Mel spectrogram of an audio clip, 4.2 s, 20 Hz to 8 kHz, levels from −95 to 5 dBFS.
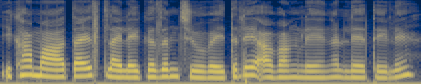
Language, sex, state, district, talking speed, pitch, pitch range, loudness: Wancho, female, Arunachal Pradesh, Longding, 170 wpm, 200 Hz, 185-220 Hz, -13 LUFS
